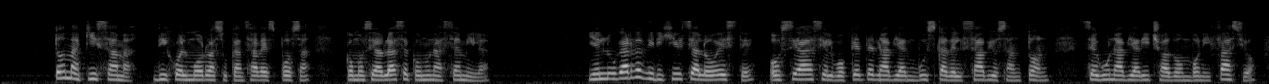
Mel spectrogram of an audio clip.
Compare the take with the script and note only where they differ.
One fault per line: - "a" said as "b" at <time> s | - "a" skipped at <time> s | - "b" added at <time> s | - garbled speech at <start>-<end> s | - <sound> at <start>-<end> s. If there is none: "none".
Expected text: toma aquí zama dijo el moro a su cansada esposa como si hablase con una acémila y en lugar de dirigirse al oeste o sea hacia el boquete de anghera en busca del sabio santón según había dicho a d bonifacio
- "anghera" said as "había" at 8.8 s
